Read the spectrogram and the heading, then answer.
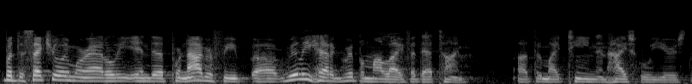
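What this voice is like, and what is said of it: Puerto Rican accented English. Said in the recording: “that's the Puerto Rican part, the accent doesn't let me say that word”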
